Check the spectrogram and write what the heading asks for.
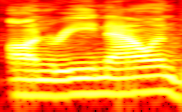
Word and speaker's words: Henri Nouwen: It's actually probably pronounced Henri Nouwen, but I'm from Mississippi, so we're sticking with Henry.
